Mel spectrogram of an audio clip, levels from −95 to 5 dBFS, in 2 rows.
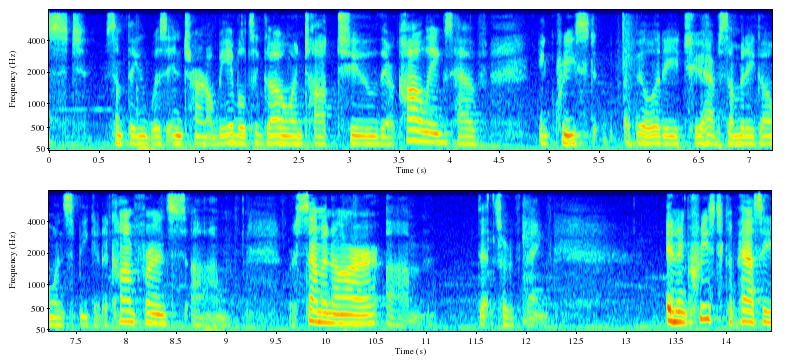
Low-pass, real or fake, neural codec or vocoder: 7.2 kHz; real; none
